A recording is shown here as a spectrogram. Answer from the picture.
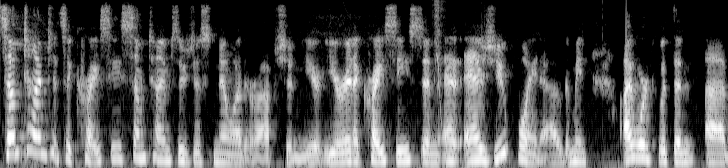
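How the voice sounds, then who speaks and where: A woman's fairly low voice moves through very wide pitch swings. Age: 60s. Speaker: author and business consultant. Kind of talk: interview.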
